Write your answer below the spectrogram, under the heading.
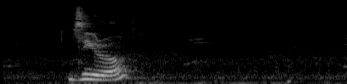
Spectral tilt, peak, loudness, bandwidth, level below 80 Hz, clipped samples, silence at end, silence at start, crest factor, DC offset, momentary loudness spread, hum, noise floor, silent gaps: -3.5 dB/octave; -14 dBFS; -29 LUFS; 16.5 kHz; -60 dBFS; under 0.1%; 0.55 s; 0.7 s; 20 dB; under 0.1%; 26 LU; none; -60 dBFS; none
